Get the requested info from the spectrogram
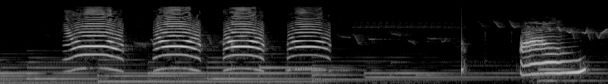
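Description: Indian peafowl (peacock) giving a series of four loud, arching calls less than a second apart, then a cat meowing once with a rising pitch near the end, over steady background music.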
